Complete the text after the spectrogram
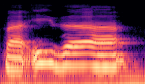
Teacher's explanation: حمزہ کو شارٹ پڑھیں گے، زال کو نرمی سے پڑھنا ہے اور الف مدہ کو لانگ کریں گے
